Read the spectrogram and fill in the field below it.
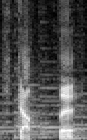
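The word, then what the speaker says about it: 光って: Hikarite, but then the i fell. Hikarte, difficult to pronounce, so it became simply double consonant te. Hikatte, te form required because then we had iru, so yeah, continuing action or state.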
